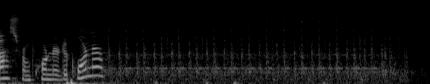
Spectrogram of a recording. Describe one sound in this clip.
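A sewing machine hums steadily as it stitches.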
